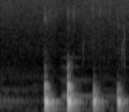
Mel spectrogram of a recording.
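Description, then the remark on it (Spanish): Four evenly spaced, solid thuds as a mother knocks on a door with something like a broom, each hit fairly loud, with a short dull resonance after it and no voices. “Su mamá golpeó la puerta con algo como una escoba y le dijo que habían venido por él.”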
